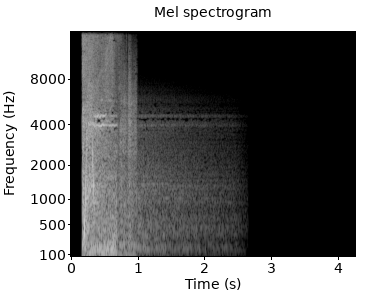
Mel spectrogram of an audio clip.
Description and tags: blizzard FX anime 80s cheesy 3
80s, anime, blizzard, cartoon, cartoonish, cheesy, fantasy, fx, processed, scifi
